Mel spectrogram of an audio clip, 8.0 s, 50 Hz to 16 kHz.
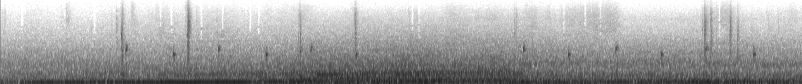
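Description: A 2023 Genesis G70 3.3T's engine, heard from inside the cabin, holds a steady drone, then blips sharply upward in pitch as it rev-matches a downshift and settles again. The engine note stays continuous and moderately loud throughout, with no talking.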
